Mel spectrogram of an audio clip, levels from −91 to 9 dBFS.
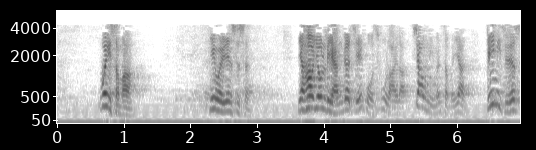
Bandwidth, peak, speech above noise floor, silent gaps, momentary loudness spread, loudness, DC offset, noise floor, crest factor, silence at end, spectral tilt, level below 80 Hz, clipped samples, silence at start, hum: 4.6 kHz; -10 dBFS; 32 dB; none; 17 LU; -32 LUFS; 0.2%; -65 dBFS; 24 dB; 0 s; -6.5 dB/octave; -72 dBFS; under 0.1%; 0.65 s; none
